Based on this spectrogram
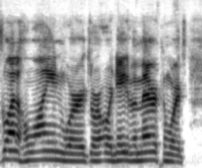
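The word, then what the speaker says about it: Hawaiʻi: are spelled using the German alphabet so you pronounce things so it's not Hawaii it's Hawaii Hawaii right right and actually both eyes are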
